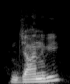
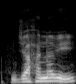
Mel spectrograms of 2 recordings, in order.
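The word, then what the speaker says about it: जाह्नवी: है अगला शब्द है जानवी यह नाम आपने कई बालिकाओं का सुना होगा जबकि जानवी अशुद्ध प्रयोग है इसका प्रयोग नहीं होना चाहिए इसकी जगह में जहनवी प्रयोग शुद्ध है तो शुद्ध वर्तनी है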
